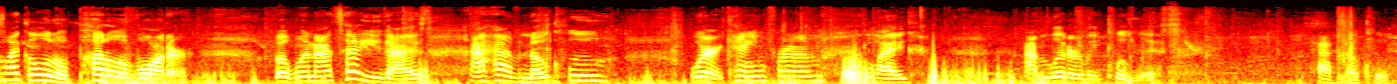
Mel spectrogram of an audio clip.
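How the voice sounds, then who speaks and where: A woman's voice: on the high side, background noise. Breathless chatty woman vlogging outdoors. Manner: chatty, animated, says y'all. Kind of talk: casual vlog chat. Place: outdoors walking to the beach. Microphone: phone camera.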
